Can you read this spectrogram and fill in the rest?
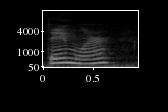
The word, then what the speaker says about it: Daimler: A German engineer named Gottlob Daimler, if I'm saying that correctly. – Daimler.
